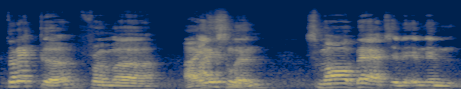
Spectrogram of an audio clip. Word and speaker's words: Reyka: It's spelled R-E-Y-K-A, like you would think Reyka, but I think it's Reyka.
